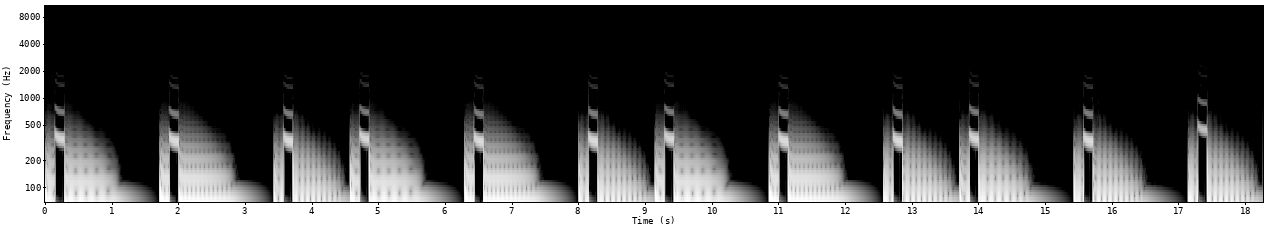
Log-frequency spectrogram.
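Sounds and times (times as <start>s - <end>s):
synth bass loop in Dm at 105: 0.0s - 18.2s.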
